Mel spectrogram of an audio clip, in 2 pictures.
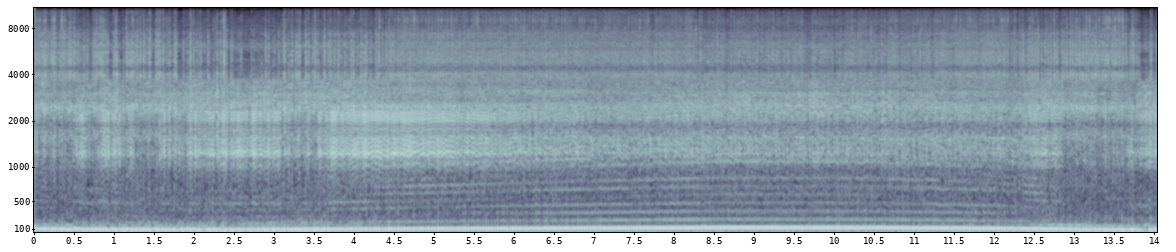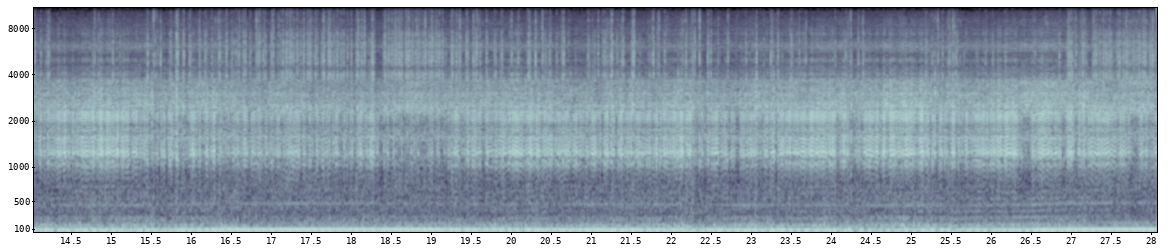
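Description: Honda CB1000R's inline-four engine running at a steady cruise under a constant rush of wind noise. The engine note rises slightly and eases back down in the first half, then holds steady.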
